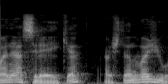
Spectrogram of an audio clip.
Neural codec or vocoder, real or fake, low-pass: none; real; 10.8 kHz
